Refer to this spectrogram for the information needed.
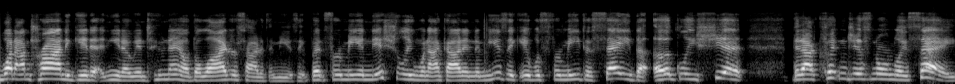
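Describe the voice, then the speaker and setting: A woman speaks at a fairly quick pace with a fairly high pitch and ordinary pitch variation. She has an Alabama accent. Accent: Alabama Southern. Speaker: country rap musician. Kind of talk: interview. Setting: live stream. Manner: animated.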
